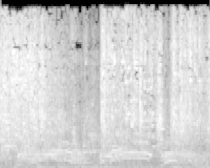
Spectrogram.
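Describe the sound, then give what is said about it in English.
Glass windows shattering as skeletal arms smash through them on a ship's cabin. A dense, continuous crash of noise is layered with swooping tones throughout. “Skeletal arms smash through the windows and clutch at Swan's wig.”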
